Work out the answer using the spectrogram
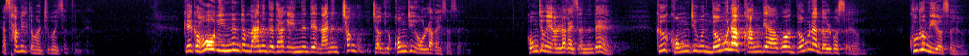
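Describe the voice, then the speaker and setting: A middle-aged woman preaching with a high, lively voice that rises and falls a lot. She tells her testimony as a story and acts out the crying and shouting herself. The sound carries the long reverb of a church hall. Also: brisk. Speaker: pastor. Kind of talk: sermon with personal testimony.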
